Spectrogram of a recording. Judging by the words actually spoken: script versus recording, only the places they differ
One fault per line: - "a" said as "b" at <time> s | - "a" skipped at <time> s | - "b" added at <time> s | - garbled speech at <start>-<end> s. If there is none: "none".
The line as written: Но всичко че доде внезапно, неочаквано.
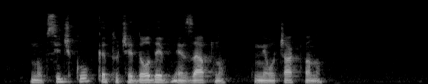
- "като" added at 1.0 s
